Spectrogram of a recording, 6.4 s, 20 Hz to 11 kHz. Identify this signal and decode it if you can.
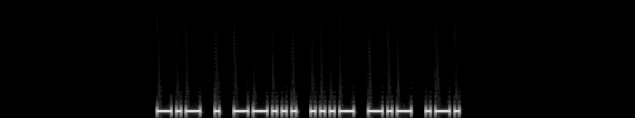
Morse code, heard as a keyed tone, about 25 wpm, 700 Hz. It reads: KE7VKR
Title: USA Call Signs - 6 Characters - Repeated 3x - 25wpm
